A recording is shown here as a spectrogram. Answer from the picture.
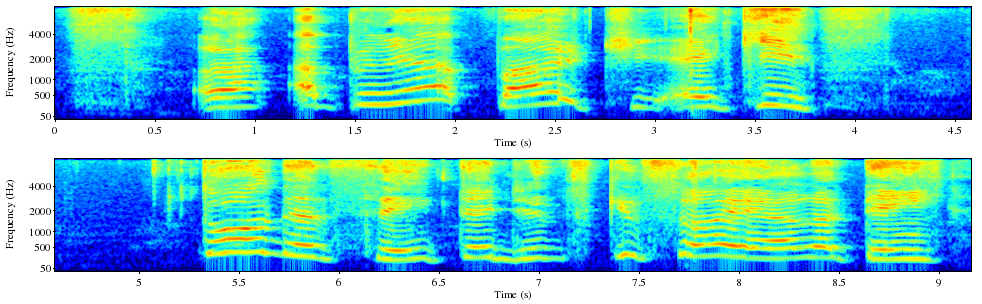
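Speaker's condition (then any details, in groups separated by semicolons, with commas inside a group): Paralysis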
